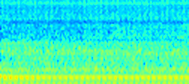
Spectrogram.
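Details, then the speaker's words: Single-head Copeland oil-lubricated dental air compressor (Apollo) after a part replacement, running up to pressure with the indicator green: quiet, steady, even motor hum with constant pitch and no knocks or rattles; normal running. "You'll notice just how nice and quiet the compressor is. It's very steady."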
